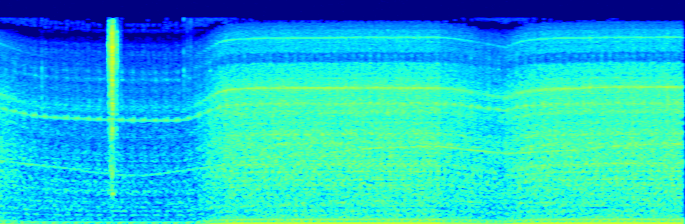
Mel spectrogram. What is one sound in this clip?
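A tractor engine drones steadily and revs up louder as the tractor drives off.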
